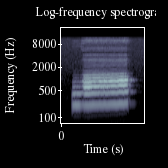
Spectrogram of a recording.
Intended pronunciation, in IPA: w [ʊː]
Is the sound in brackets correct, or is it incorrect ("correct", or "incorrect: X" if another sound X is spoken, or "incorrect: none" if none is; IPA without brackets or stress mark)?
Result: incorrect: ɔː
